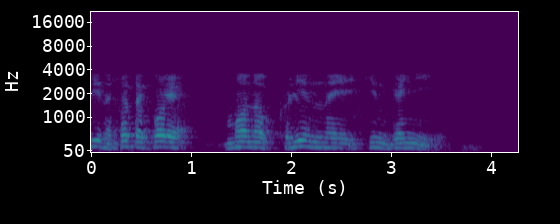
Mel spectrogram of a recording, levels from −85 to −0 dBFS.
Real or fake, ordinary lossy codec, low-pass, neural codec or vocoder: fake; AAC, 24 kbps; 3.6 kHz; vocoder, 22.05 kHz, 80 mel bands, WaveNeXt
